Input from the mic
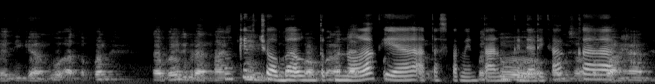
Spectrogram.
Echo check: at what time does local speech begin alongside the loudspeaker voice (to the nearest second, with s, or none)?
2 s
